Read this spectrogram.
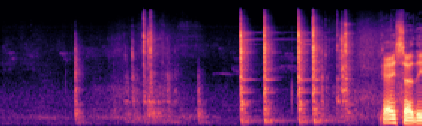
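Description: A ratchet wrench clicks against a metal bolt.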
